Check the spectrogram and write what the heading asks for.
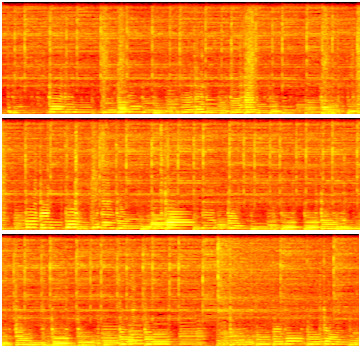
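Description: Jazz piano trio playing a fast bebop tune, with the upright double bass played pizzicato standing out in a busy stream of quick notes.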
